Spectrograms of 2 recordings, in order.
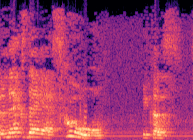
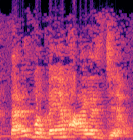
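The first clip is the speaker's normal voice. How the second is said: ordinary talk, nothing marked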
